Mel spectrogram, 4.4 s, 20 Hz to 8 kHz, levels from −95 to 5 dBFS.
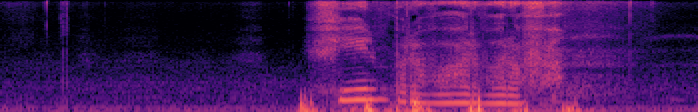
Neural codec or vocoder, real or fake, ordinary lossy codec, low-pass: none; real; none; none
